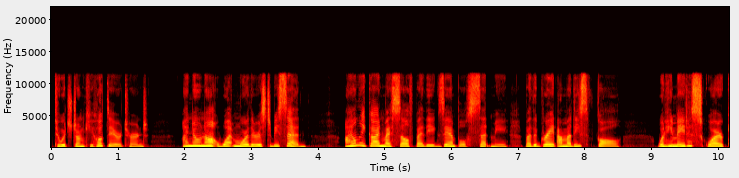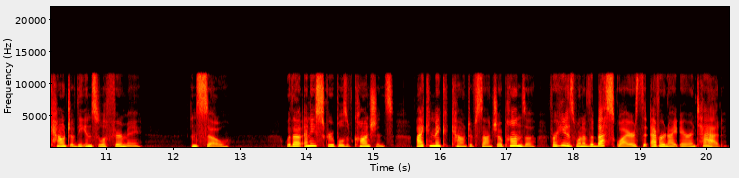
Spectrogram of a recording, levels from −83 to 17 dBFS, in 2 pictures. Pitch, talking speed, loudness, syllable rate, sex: 250 Hz, 200 wpm, -17 LUFS, 5.8 syllables/s, female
